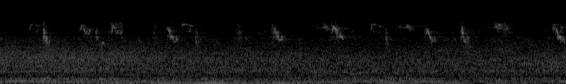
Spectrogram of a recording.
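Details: European greenfinch family eating sunflower seeds on 14 September 2014 while a young bird is fed: faint, thin, high downslurred chirps repeated every half second or so over soft background rumble.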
